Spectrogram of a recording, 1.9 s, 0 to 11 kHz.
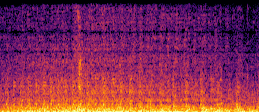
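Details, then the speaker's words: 1968 Jeep CJ5 with original V6, rough, lumpy, stumbling idle with no steady rhythm after starting; owner suspects a gunked-up carburetor. Project Jeep. "Oh, if I turn the key on, it might run. Carburetor sounds like it's gunked up."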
